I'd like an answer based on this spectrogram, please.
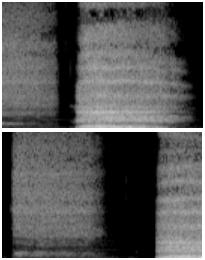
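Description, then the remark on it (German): Deliberate, heavy breathing: loud drawn-out exhales alternating with airy inhales, about four breaths in a slow, steady rhythm with short silences between. “Weißt du, kannst du so atmen, einfach so und diese Geräusche zu machen.”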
